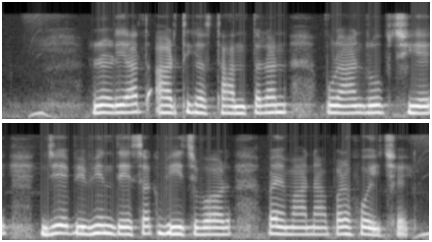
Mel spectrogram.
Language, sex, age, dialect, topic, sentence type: Maithili, female, 25-30, Eastern / Thethi, banking, statement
